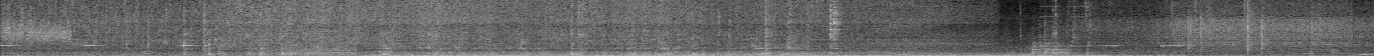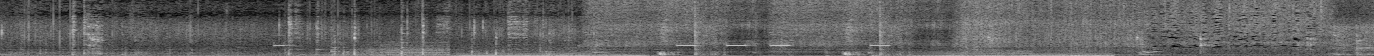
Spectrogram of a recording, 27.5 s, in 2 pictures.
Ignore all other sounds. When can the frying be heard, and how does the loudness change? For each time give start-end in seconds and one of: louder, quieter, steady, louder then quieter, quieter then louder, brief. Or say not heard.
0.0-27.4 steady.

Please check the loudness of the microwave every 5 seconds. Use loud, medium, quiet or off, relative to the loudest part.
loud, loud, loud, loud, loud, off.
